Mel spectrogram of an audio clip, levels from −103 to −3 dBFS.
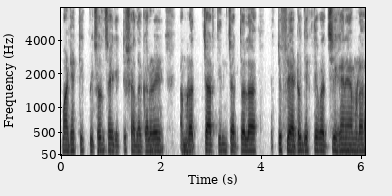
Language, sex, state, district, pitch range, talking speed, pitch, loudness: Bengali, male, West Bengal, North 24 Parganas, 120-125 Hz, 205 wpm, 125 Hz, -20 LUFS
